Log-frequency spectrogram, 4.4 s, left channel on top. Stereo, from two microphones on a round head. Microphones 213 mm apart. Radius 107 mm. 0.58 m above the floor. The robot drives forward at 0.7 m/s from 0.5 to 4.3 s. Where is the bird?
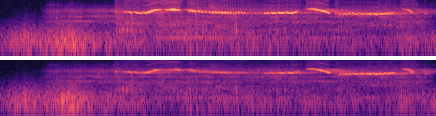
40° left (ahead or behind), 0.8 m; by 4.3 s 20° left (ahead or behind), 1.7 m.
